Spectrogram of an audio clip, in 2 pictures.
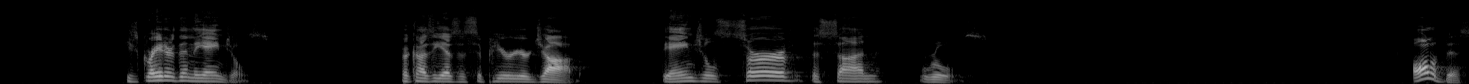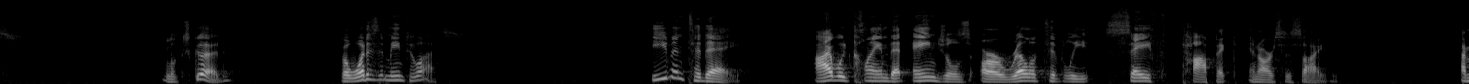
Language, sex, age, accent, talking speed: English, male, 50-69, American, 90 wpm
